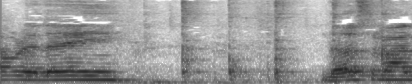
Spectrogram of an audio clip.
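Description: A man's voice in drawn-out vocal sounds, with a few quick clinks against a metal plate about a second in.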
